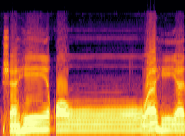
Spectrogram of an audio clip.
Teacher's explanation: idgham artinya memasukkan yang dimasukkan di sini adalah tanwinnya kepada huruf wau kemudian ditahan disertai dengan gunah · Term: idgham bighunah, idgham bi gunnah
